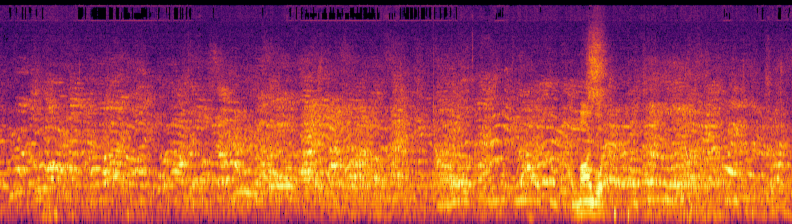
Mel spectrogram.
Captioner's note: crowd chatter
